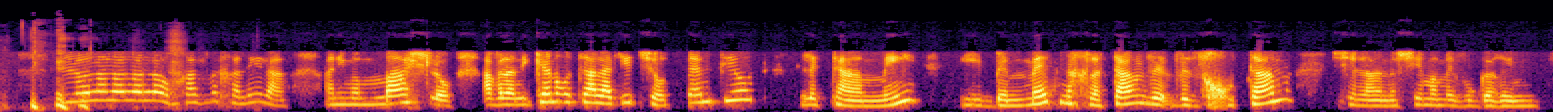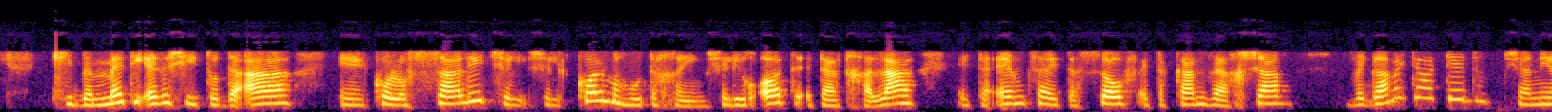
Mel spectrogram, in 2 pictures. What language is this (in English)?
Hebrew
